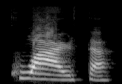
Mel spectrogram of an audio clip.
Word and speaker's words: quarta: Mas se eu disser quarta, não. Porque daí, nesse caso, eu estou pronunciando o U. Quá, quá, quá.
